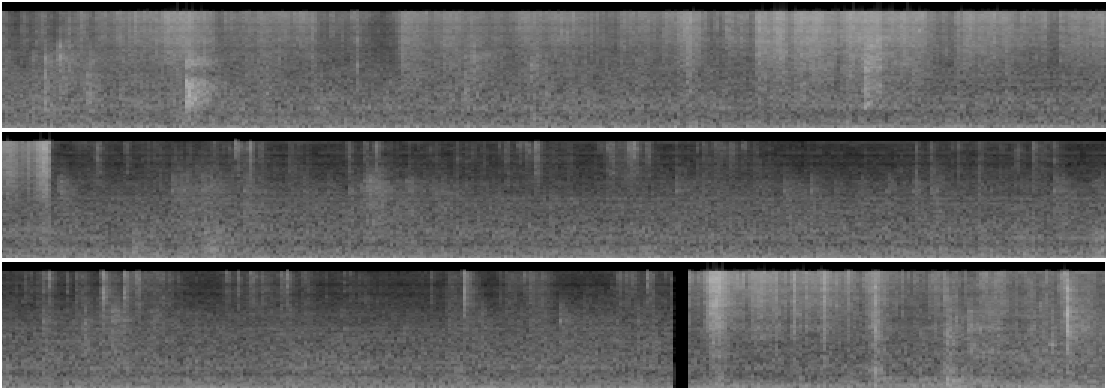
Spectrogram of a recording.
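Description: Diesel railcar running along the track, heard from inside the passenger cabin: a steady low engine and wheel rumble, with rattles and clatter during the first few seconds that then die down. The sound cuts out for an instant near the end, followed by a few knocks.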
